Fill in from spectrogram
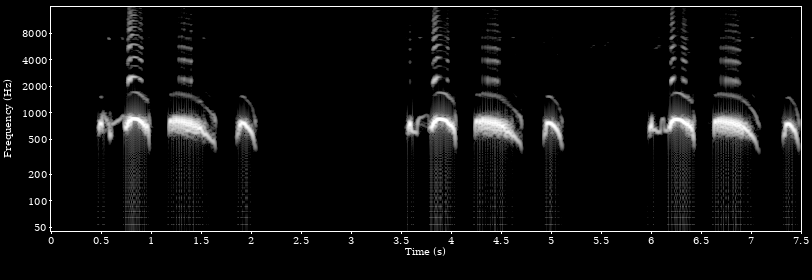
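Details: Female spotted dove cooing three times in a row, roughly every two and a half seconds. Each phrase is a rising coo, a long falling hoot and a short clipped final note, all in a low, mellow voice.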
